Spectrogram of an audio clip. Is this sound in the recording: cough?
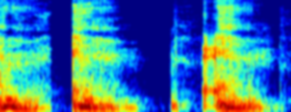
yes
